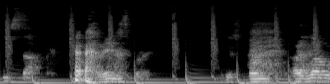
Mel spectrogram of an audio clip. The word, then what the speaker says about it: Izak: His name is pronounced Izak, Rensburg.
